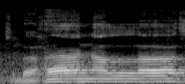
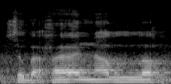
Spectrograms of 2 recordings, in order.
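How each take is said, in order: First: The sounds are slurred and not fully pronounced. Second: Each sound is pronounced carefully and fully. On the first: The speaker calls it wrong. "pelajar di sini yang degil buat kepala dia" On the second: The speaker calls it right. "macam mana sebut tajwidnya?"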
